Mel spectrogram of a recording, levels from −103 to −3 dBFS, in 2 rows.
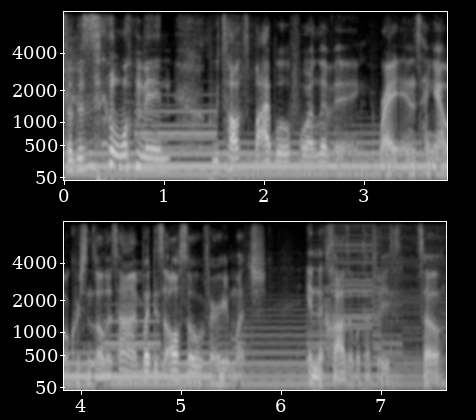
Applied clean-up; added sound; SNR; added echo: none; Keyboard (musical); 5 dB; none.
